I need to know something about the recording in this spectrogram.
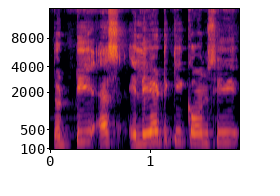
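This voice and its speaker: A man's voice: high-pitched, fairly even intonation, unhurried, a little mellow. A man with a Hindi accent giving a classroom lecture, repeatedly asking "है ना?" and spelling words out for his students. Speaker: teacher.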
